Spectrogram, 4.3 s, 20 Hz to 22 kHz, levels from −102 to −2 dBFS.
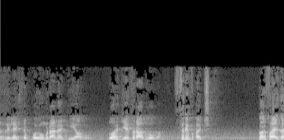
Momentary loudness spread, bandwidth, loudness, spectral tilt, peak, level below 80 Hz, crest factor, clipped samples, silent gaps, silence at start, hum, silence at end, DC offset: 17 LU; 11.5 kHz; -20 LUFS; -4.5 dB/octave; -2 dBFS; -56 dBFS; 18 dB; under 0.1%; none; 0 s; none; 0 s; under 0.1%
